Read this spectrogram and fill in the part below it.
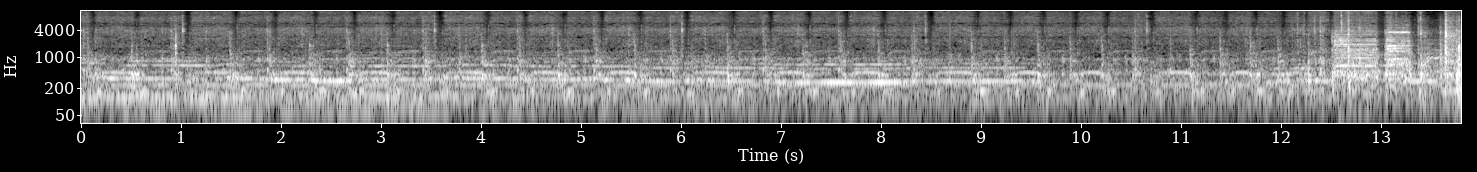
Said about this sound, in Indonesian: Kita proses cetak dulu.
